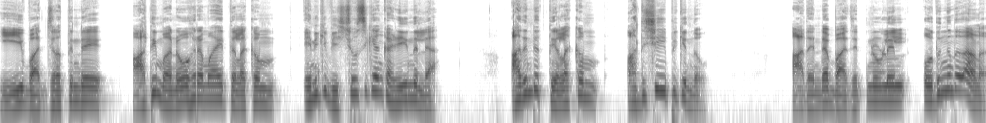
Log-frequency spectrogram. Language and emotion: Malayalam, surprised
